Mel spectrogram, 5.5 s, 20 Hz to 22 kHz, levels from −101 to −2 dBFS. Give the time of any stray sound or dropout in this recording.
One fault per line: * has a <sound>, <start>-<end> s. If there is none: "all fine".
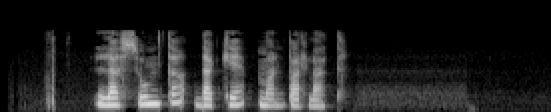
all fine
